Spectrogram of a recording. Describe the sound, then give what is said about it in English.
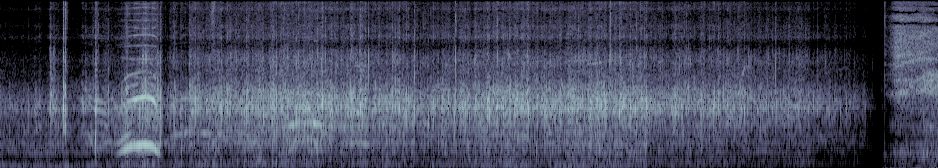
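Thin, scattered applause from a sparse audience after a poem recitation, a few hands clapping unevenly in a steady patter that runs for several seconds before cutting off, with a brief vocal sound near the start. “Listen to how sparse that audience sounds and the applause that are kind of like just a few hands clapping.”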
